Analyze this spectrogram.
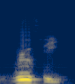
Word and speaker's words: Ruffy: Is it Ruffy or Hoofy? I always forget. It's pronounced both ways. Okay. Typically the letters in the language would be pronounced Hoofy, but a lot of people call it Ruffy and he's pronounced it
